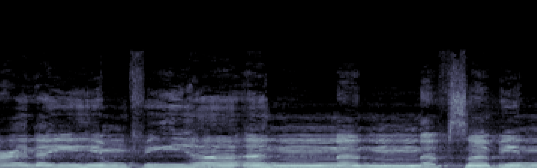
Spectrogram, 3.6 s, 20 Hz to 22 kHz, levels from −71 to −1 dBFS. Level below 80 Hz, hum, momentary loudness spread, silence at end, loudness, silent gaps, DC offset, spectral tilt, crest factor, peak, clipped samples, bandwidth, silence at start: -58 dBFS; none; 3 LU; 0 s; -21 LUFS; none; under 0.1%; -3.5 dB/octave; 14 dB; -6 dBFS; under 0.1%; 15.5 kHz; 0 s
